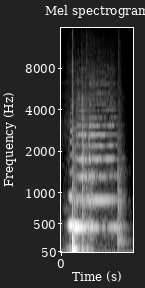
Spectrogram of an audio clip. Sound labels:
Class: furniture moving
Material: wooden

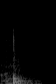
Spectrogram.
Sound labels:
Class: cupboard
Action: closing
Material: wooden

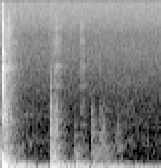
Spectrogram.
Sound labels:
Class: cupboard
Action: closing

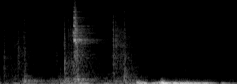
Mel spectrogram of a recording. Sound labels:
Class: door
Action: opening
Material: wooden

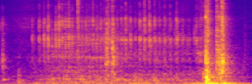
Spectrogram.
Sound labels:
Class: window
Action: closing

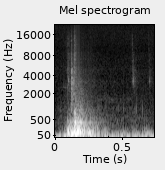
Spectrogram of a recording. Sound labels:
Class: cupboard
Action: closing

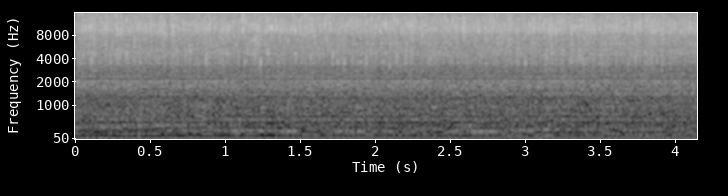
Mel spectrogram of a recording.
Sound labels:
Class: water tap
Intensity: high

